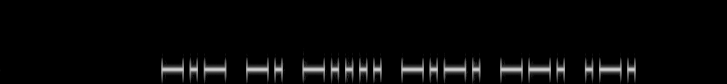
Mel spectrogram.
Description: Morse code, heard as a keyed tone, about 19 wpm, 700 Hz. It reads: KN6CGR
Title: Speed Racing - USA 2x3 Call Signs 17wpm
